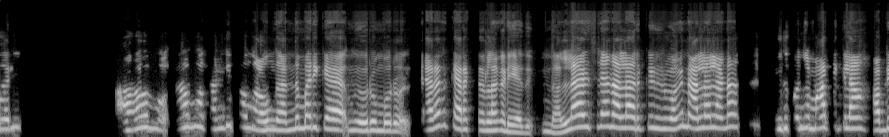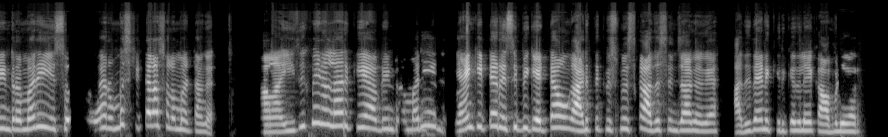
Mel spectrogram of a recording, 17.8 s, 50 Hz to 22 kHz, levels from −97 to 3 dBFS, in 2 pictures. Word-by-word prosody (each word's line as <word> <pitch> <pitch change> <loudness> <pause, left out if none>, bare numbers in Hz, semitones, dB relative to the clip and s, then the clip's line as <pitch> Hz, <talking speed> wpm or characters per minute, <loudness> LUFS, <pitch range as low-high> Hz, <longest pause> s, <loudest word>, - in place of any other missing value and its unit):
மாரி. 285 +4 -3 1.1
ஆமா, 300 -2 -2 0.2
ஆமா, 350 +1 -2
கண்டிப்பாங்க. 330 0 -6
அவுங்க 265 +1 0
அந்த 295 +5 -3
மாதிரி 335 0 +2
கே 295 - +3 0.3
ஒரு 255 - +1
ஒரு 230 - -2 0.2
டெரர் 360 +8 0
கேரக்டர்லாம் 260 -3 +1
கிடையாது. 195 -5 0 0.3
நல்லா 230 +11 +3
ஆச்சுனா 355 +1 0
நல்லா 325 0 +5
இருக்குன்னுருவாங்க. 305 +1 -2
நல்லா 330 +2 +5
இல்லனா, 335 +2 +3 0.5
"இது 310 - -2
கொஞ்சம் 310 -1 -2
மாத்திக்கலாம்." 310 -1 +2
அப்டின்ற 285 0 -1
மாதிரி 350 +4 +2 0.2
சொல்லுவாங்க. 280 +1 -4
ரொம்ப 370 +7 -4
ஸ்ட்ரிக்ட்டால 385 +4 +2
சொல்ல 300 -3 -4
மாாட்டாங்க. 225 -6 -6 0.6
ஆ - - +1 0.2
இதுவுே 375 - -3
நல்லாருக்கே 375 -4 +2
அப்டின்ற 280 -1 -5
மாரி, 365 +8 -3 0.4
என்கிட்ட 350 +3 +5
ரெசிபி 320 +1 -1
கேட்டு, 270 +3 +4
அவுங்க 315 -5 +1
அடுத்த 270 +4 -3
கிறிஸ்துமஸ்க்கு 285 +2 0
அது 265 - -3
செஞ்சாங்கங்க. 250 -3 -1 0.3
அதுதான் 240 +7 -1
எனக்கு 260 -3 -5
இருக்கதிலயே 245 +1 -1
காமெடியா 225 +1 +1
இருக்கும். 220 - -12
295 Hz, 160 wpm, -21 LUFS, 255-330 Hz, 1.1 s, நல்லா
